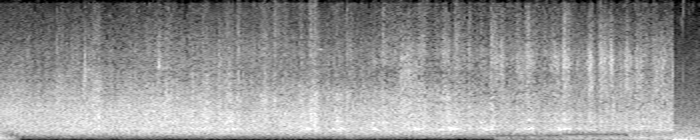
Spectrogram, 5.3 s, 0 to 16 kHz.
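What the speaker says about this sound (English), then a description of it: "this one actually happened to be NS242, which is a manifest intermodal or manimodal train" Norfolk Southern NS242, a manifest intermodal freight train, rolls past loudly and close at Inman on the Greenville District, a continuous roar of wheels and railcars with rhythmic clicking over the rails.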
